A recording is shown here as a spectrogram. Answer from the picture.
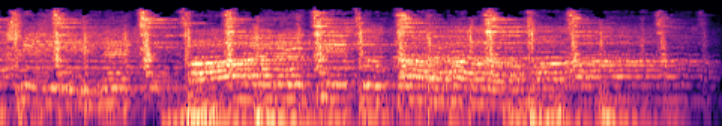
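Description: Devotional aarti hymn: singing over sharp, steady percussion strikes about three a second, fading out near the end.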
